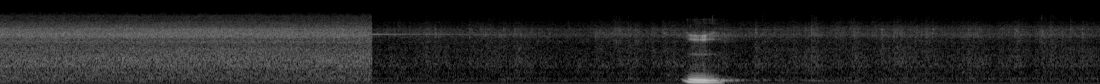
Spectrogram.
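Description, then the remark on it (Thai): Heavy rain roars as a dense, steady hiss for the first few seconds, then cuts off abruptly to a quieter background, with a single dull thump shortly after. “เอาต่อนะฝนตกแล้วก็เอาต่อ”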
